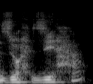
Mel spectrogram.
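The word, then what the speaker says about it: زُحْزِحَ: an Ar Gampang itu tapi dengan zuhziha Wah ini jadi sifat huruf ha itu harus sempurna keluar suaranya udaranya zuhziha ini mukjizat Quran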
